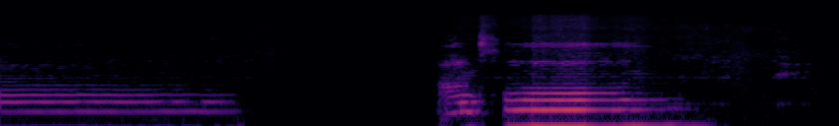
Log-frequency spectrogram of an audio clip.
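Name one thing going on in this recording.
A man sings long, steady notes close by, pausing between them.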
